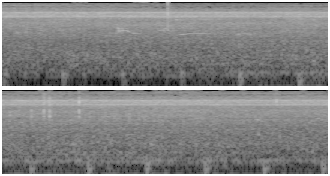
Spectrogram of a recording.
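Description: Shallow, fast-flowing river water rushing steadily, with faint irregular low knocks.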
